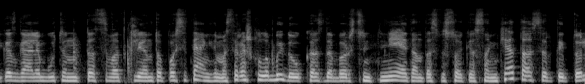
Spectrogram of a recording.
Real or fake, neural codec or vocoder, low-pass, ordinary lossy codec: real; none; 14.4 kHz; MP3, 96 kbps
